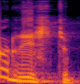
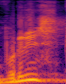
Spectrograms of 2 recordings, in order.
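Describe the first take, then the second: First: The W sound is silent. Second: The W sound is pronounced. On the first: The speaker calls it right. "रिस्ट पढ़ना है" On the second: The speaker calls it wrong. "इसको वृष्ट नहीं पढ़ना"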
